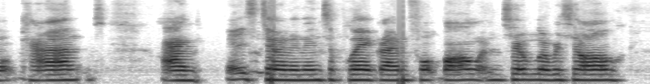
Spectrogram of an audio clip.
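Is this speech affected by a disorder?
Yes: cerebral palsy.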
